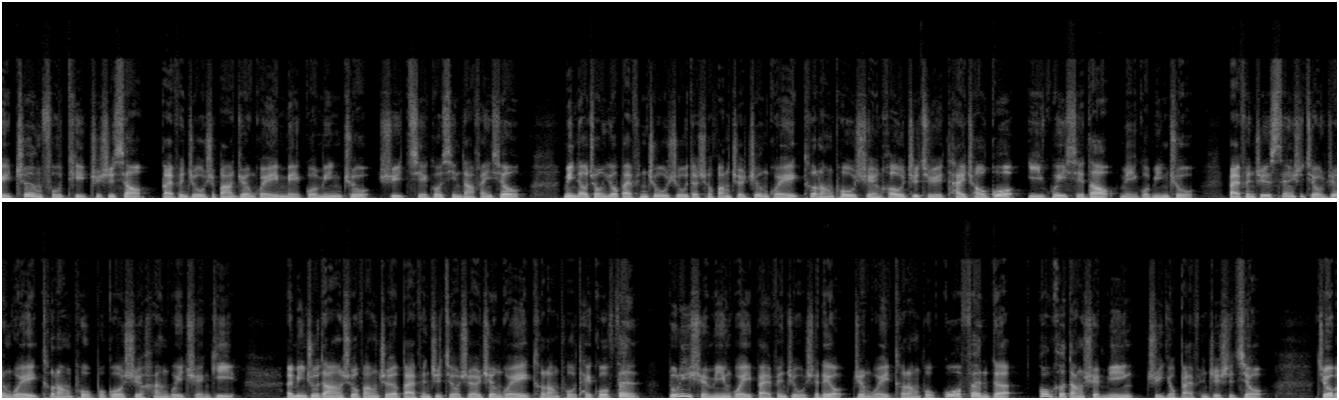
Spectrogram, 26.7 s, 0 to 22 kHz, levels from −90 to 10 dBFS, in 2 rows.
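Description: Nothing in this recording stands out as a technical fault at any point, so there's nothing to flag here.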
